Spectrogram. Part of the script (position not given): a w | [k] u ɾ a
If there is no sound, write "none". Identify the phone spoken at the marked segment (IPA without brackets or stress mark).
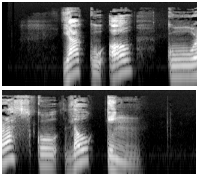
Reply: k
